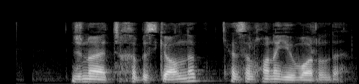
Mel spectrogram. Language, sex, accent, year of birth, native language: Uzbek, male, Farg'ona, 1999, Uzbek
